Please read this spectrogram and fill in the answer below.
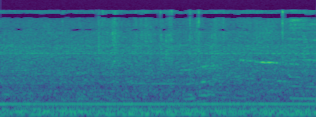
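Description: Airliner cabin noise heard from inside the cabin: a steady low rumble from the engines and airflow with a constant mid-pitched hum, and faint voices in the background.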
